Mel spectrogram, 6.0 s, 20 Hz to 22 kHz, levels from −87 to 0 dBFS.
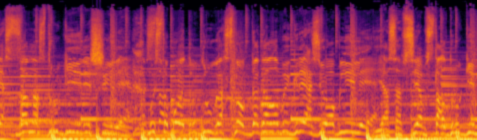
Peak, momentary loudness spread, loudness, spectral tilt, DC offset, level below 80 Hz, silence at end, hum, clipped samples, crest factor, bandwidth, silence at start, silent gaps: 0 dBFS; 3 LU; -11 LUFS; -4.5 dB/octave; under 0.1%; -12 dBFS; 0 s; none; 0.1%; 10 dB; 18.5 kHz; 0 s; none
